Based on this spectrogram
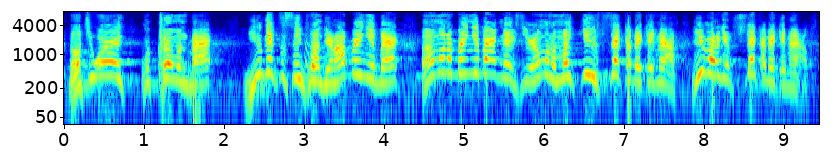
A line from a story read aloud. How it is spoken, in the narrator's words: I'm screaming in her face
